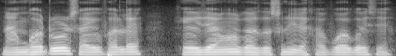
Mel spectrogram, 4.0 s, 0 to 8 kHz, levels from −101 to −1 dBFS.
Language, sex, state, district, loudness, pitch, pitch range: Assamese, male, Assam, Sonitpur, -14 LUFS, 115 Hz, 110-125 Hz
